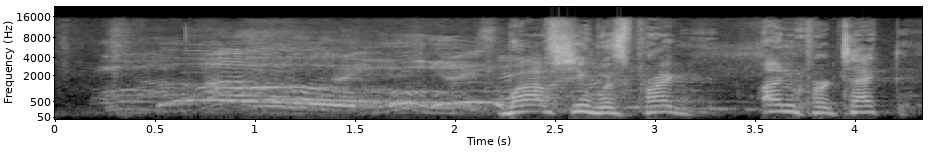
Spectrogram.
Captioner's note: gallery shouts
